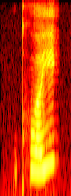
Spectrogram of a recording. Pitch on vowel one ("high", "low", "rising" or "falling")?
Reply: rising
